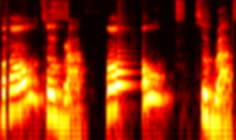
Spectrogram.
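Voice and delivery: photograph with PHO drawn out slowly; stress on first syllable. Shown as a demonstration. Teacher shows students where the stress falls, long first syllable. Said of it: "stress on the".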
